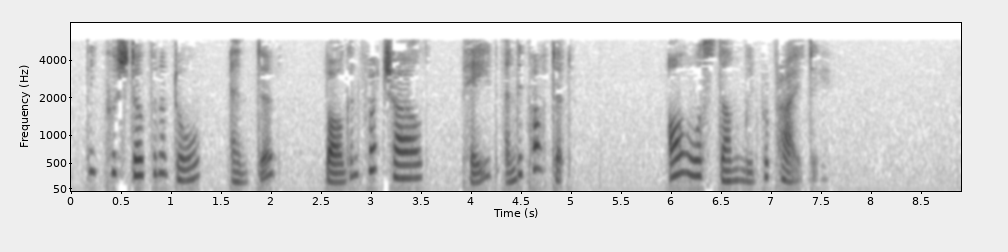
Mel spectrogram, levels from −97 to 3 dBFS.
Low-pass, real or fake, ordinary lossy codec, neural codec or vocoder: 7.2 kHz; real; MP3, 24 kbps; none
